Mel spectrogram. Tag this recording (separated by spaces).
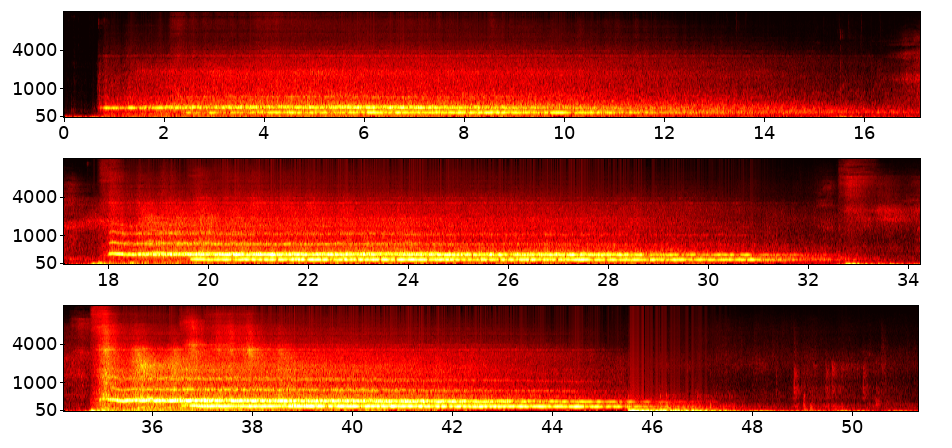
strange reverb weird ghost atmospheric dark processed cinematic unusual sound-design haunting deep delay breath ghosts ambience organic horror mask fx wind soundscape mysterious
